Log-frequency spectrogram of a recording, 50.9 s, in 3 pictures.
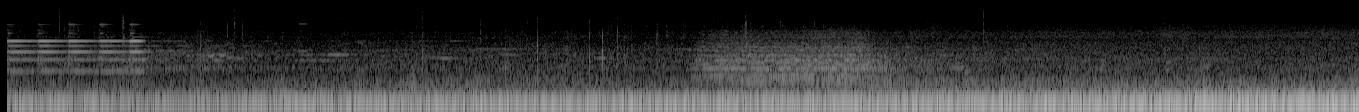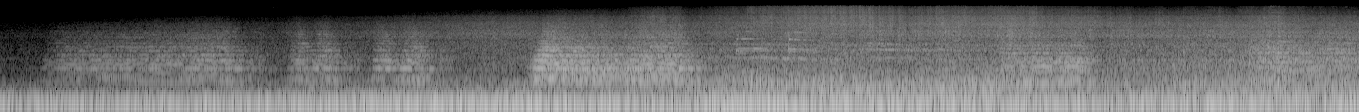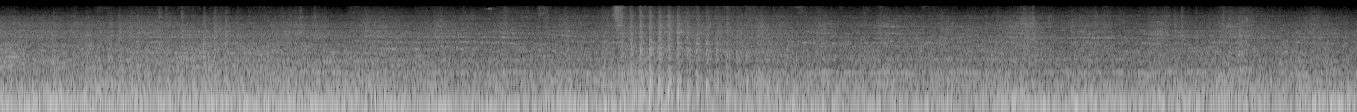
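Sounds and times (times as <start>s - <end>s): diesel locomotives passing: 0.1s - 50.9s
locomotive horn blasts: 8.6s - 11.2s, 17.5s - 22.6s, 23.6s - 26.0s, 29.4s - 30.9s, 32.6s - 34.6s
wheels clacking over rail joints: 34.2s - 50.9s.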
